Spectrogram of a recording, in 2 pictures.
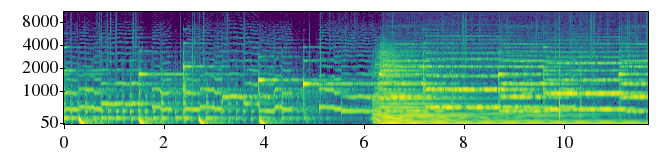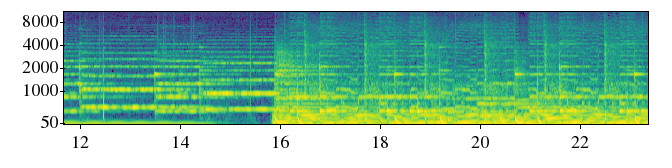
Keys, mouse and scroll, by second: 0.8-1.9 alt+middle drag, 2.6 alt+middle click, 6.3 alt+middle click, 11.5 click, 15.9 click, 18.2 click, 19.4 click, 20.5 alt+middle click, 21.1 ctrl+alt+middle click, 22.0 alt+middle click, 22.5 alt+shift+middle click, 23.1 ctrl+alt+middle click.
